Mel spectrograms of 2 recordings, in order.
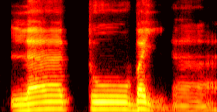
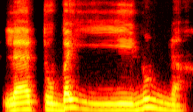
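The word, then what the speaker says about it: لتبيننه: Wa idh akhadhallahu mithaqal ladzina utul kitab la tunab la tubay. Ni kalau tak hati-hati ni boleh salah ni kalau laju ni. Bacanya la tubayyinunna.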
